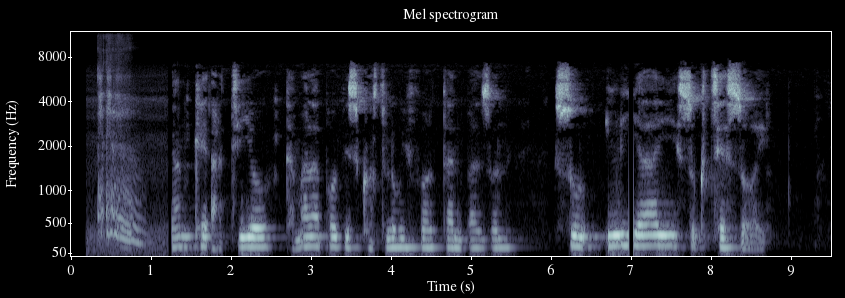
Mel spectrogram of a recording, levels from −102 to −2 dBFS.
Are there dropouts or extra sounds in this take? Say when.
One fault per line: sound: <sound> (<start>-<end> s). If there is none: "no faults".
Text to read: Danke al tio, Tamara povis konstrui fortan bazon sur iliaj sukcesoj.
sound: throat clearing (0.3-1.0 s)
sound: dropout (7.0-7.0 s)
